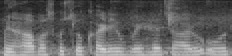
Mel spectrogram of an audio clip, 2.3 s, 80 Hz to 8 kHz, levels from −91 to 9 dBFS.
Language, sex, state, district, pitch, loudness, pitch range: Hindi, male, Madhya Pradesh, Umaria, 165 Hz, -18 LUFS, 160-170 Hz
